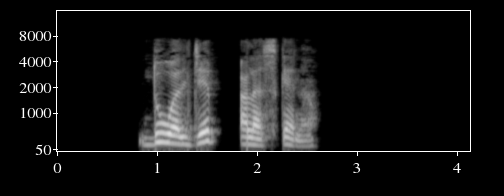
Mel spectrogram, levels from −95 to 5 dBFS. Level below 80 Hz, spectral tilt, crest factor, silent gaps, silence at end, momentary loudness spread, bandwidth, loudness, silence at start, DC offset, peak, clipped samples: -64 dBFS; -4.5 dB/octave; 18 dB; 1.68-1.83 s; 1.55 s; 13 LU; 7.8 kHz; -17 LUFS; 0.85 s; under 0.1%; -2 dBFS; under 0.1%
